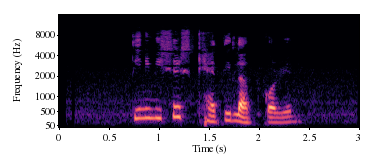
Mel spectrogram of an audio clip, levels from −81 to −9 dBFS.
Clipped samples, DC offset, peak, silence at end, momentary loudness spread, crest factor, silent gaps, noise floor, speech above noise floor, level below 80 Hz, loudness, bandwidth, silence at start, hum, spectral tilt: under 0.1%; under 0.1%; -6 dBFS; 0.6 s; 13 LU; 22 dB; none; -58 dBFS; 33 dB; -64 dBFS; -27 LUFS; 10 kHz; 0.75 s; none; -5.5 dB/octave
